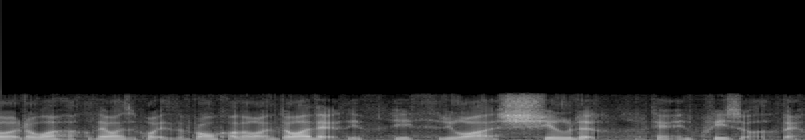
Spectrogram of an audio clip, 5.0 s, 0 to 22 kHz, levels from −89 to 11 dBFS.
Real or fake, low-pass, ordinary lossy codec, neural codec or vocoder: fake; 7.2 kHz; none; autoencoder, 22.05 kHz, a latent of 192 numbers a frame, VITS, trained on many speakers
